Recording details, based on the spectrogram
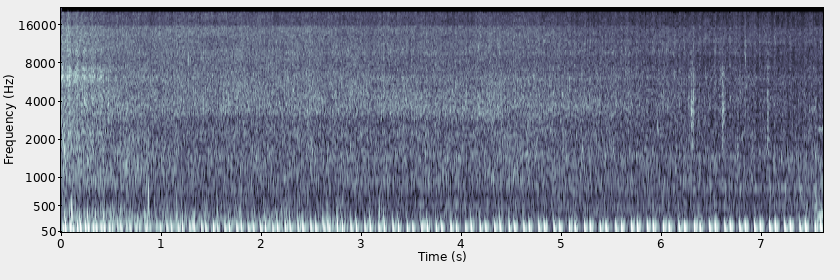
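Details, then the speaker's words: Briggs & Stratton Vanguard V-twin dual-carb Mud Buddy boat motor, freshly rebuilt after flat cam, on water: low idle with heavy uneven throb about three times a second, pulsing off the carbs, slight stumble; running rich. "one thing i'll say is uh the noise off the carbs you can definitely hear that pulsing off the carbs it's kind of in your ear uh we got a little stumble coming out"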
